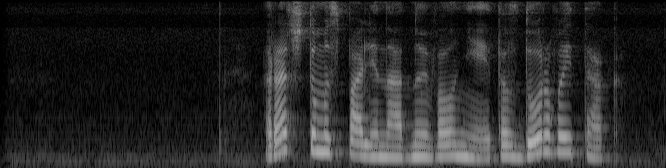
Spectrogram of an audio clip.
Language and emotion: Russian, positive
